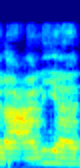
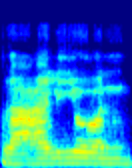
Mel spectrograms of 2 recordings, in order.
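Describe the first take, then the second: First: The noun ends with a short -a sound. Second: The noun ends with an -un sound. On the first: The noun is treated as indefinite. The speaker calls it wrong. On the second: The noun is treated as a definite name. The speaker calls it right.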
